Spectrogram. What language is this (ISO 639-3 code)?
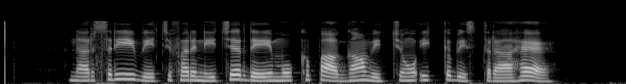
pan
